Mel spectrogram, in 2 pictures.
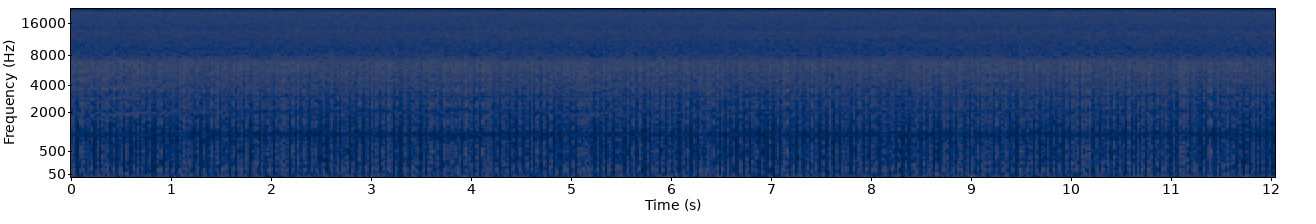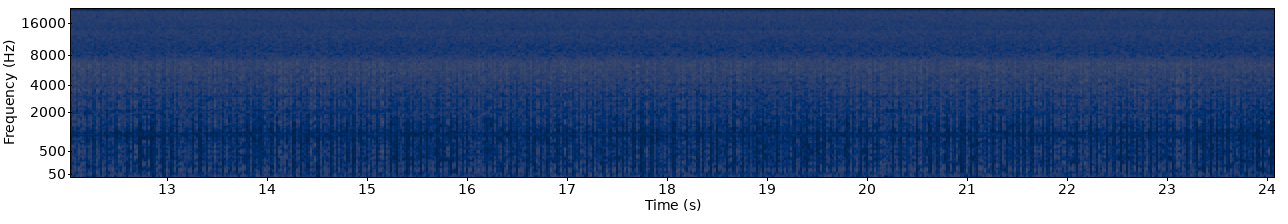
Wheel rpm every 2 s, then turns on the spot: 220, 230, 230, 230, 240, 230, 230, 230, 230, 230, 230, 230.
none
